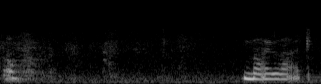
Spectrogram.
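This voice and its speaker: An actress playing a worried, worn-out middle-aged mother in a radio drama, very husky and breathy, with a Northern English accent. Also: on the high side, level tone, extremely slow, phone-quality sound, a crowd in the background. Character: anxious, worn-out mother of an accused son.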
